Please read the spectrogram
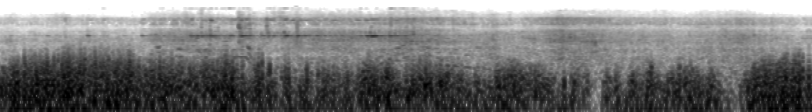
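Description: Wind buffeting the microphone, a loud, uneven low rumble that rises and falls in gusts, with a faint thin high tone for about two seconds in the middle.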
